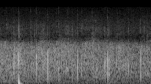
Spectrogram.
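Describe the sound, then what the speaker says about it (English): Brief applause from a lecture audience at a Nelson Mandela Annual Lecture dialogue event, a short burst of clapping with a few sharp individual claps standing out. "A round of applause for him"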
